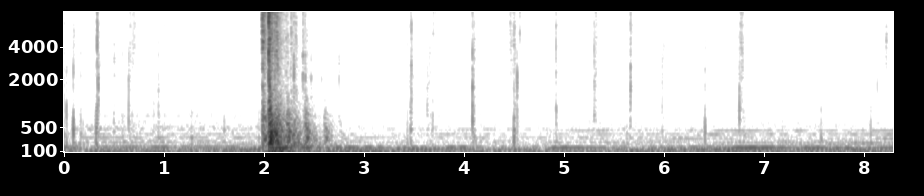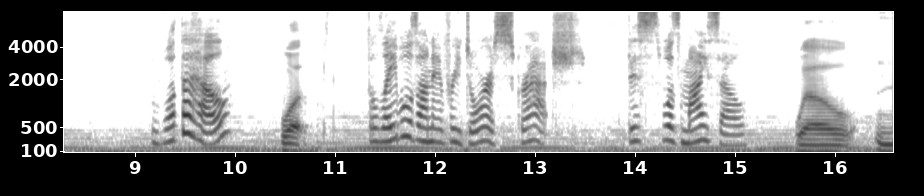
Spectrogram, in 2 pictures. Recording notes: In the van.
